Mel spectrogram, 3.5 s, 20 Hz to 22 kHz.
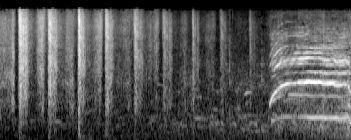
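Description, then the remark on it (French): A horse lets out a loud, quavering whinny near the end, following a run of sharp, irregular clacks and shuffling sounds in an echoey stable, a huge building housing around 800 horses with many people working there. “Il y a beaucoup de chevaux et, beaucoup de gens qui travaillent ici.”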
